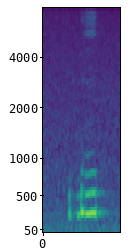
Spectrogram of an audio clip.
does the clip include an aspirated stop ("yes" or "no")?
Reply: no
